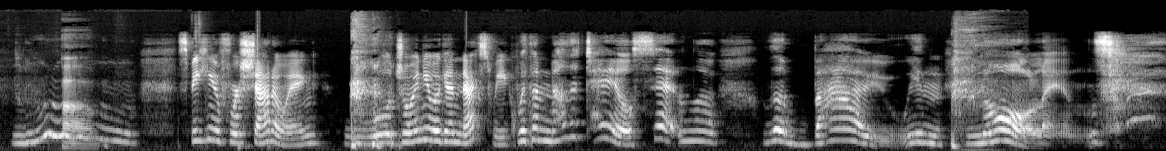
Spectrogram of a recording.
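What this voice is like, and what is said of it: Bad put-on New Orleans accent. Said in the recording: “It's my terrible New Orleans accent... It's so bad.”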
